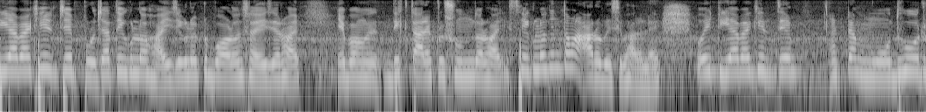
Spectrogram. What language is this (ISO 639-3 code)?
ben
